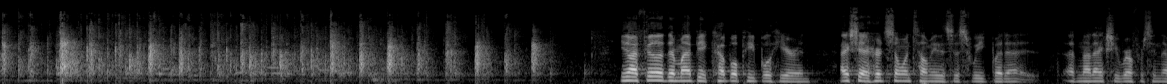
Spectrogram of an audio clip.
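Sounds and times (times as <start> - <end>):
audience applause: 0.0 - 5.6
speech: 6.2 - 11.6.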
